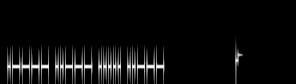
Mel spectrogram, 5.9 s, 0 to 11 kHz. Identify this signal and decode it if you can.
Morse code, heard as a keyed tone, about 25 wpm, 700 Hz. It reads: 1252
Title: CWT Exchange 25wpm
